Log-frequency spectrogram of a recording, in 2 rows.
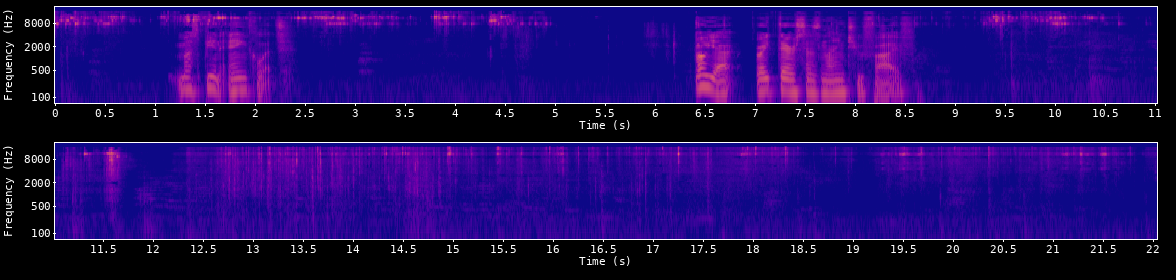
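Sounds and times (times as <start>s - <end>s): jewelry clinking and rattling: 0.0s - 5.0s, 8.7s - 22.0s.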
